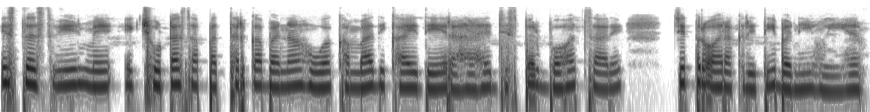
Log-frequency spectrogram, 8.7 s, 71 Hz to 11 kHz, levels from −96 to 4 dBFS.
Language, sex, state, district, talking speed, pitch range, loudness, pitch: Hindi, female, Uttar Pradesh, Lalitpur, 165 wpm, 205-235 Hz, -20 LUFS, 220 Hz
